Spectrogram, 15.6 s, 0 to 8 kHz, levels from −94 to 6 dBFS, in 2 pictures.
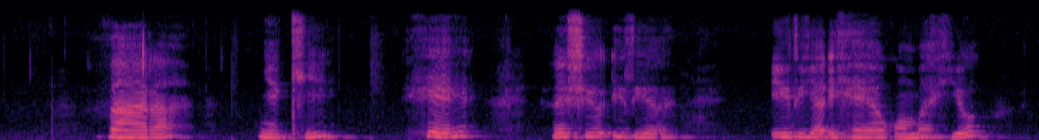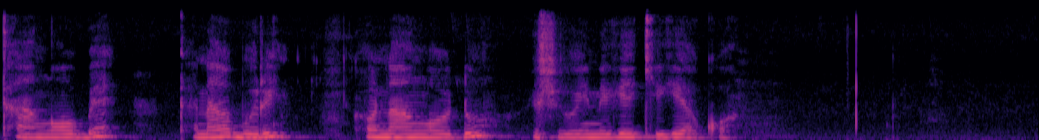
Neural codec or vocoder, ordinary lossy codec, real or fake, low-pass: none; none; real; 7.2 kHz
